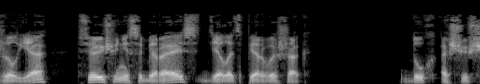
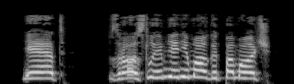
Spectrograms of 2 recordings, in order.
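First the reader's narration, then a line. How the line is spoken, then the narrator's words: Sudden furious scream. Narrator (Russian): Вдруг яростно закричала она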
